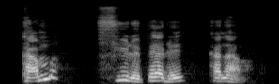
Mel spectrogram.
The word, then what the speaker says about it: Cham: Les fils de Noé qui sortirent de l'arche étaient Sem, Cham ou bien Cam. Oui. Parce qu'on prononce Cam. Oui, on prononce Cam généralement.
